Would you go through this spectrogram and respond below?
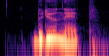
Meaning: male brunette; brunet (dark-haired male)
- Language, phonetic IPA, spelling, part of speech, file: Russian, [brʲʉˈnʲet], брюнет, noun, Ru-брюнет.ogg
